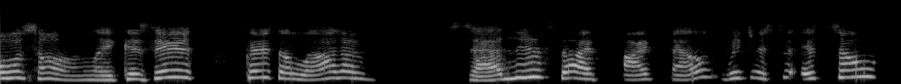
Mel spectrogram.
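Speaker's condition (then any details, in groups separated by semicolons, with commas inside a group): Cerebellar ataxia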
